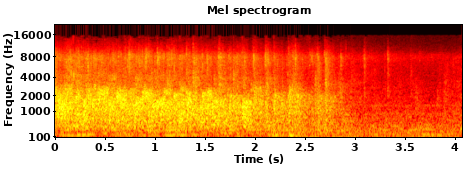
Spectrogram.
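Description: Audience applauding, a dense patter of many hands that dies away about three seconds in.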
